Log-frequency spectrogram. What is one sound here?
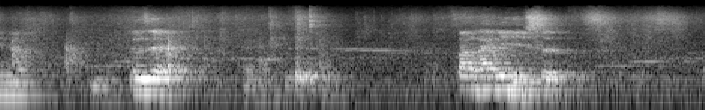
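A man speaks calmly in a room, as if lecturing.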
